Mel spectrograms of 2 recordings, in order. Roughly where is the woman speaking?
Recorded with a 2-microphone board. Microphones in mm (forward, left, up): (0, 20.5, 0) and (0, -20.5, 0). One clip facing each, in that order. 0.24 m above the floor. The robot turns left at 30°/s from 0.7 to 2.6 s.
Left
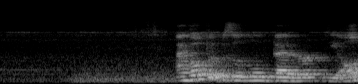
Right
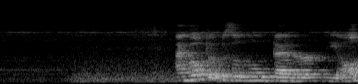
Right.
